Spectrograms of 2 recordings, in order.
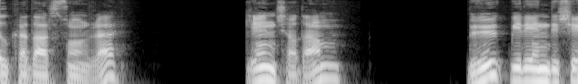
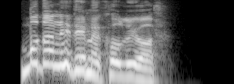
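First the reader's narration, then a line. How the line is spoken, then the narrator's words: Shouting. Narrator (Turkish): diye bağırdı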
